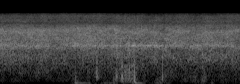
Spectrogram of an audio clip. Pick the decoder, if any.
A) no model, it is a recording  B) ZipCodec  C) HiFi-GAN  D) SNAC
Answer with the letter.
D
